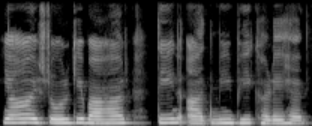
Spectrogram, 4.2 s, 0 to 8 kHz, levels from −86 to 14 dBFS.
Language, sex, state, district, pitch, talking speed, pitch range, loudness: Hindi, female, Jharkhand, Deoghar, 235 Hz, 130 wpm, 220-245 Hz, -14 LUFS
